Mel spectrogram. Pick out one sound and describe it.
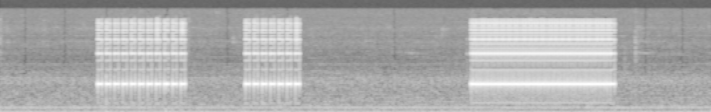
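Electronic game beeps chime in short bursts.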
